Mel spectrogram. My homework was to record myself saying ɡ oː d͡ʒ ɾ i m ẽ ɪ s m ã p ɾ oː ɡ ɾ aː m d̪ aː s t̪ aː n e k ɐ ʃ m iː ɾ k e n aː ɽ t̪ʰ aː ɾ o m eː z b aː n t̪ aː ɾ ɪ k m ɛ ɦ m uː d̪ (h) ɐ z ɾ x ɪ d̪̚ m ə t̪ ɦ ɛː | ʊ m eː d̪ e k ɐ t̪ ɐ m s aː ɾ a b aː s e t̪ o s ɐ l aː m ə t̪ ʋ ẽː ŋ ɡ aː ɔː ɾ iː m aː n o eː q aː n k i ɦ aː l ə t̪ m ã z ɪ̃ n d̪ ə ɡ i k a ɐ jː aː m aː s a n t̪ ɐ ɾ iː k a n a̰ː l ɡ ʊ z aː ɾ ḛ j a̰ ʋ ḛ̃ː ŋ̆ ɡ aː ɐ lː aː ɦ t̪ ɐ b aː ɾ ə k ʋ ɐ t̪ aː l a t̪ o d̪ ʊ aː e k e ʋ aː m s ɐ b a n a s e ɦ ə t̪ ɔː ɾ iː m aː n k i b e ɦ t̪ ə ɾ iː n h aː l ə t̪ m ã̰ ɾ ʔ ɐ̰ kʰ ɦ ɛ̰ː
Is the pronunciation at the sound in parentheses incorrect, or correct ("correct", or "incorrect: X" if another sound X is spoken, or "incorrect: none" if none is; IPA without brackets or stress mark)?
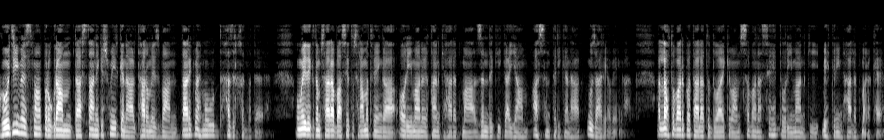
correct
